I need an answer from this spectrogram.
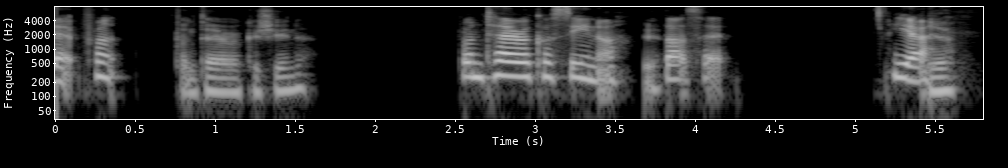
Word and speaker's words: Frontera Cocina: but this time we tried Fonterra Oh Cascina. yeah. Oh, I've done a reel on it, and Yeah, I had to learn how to say it. Fonterra Cascina. Frontera Cocina.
